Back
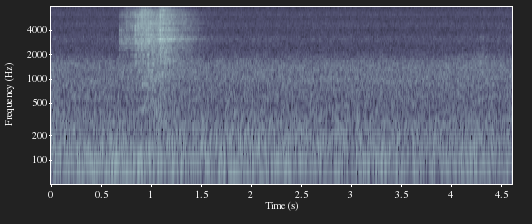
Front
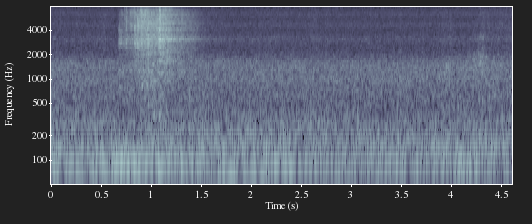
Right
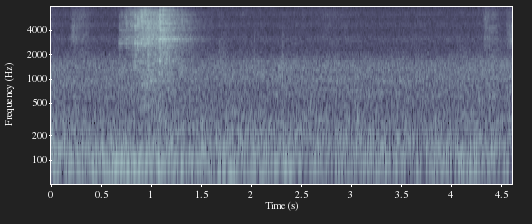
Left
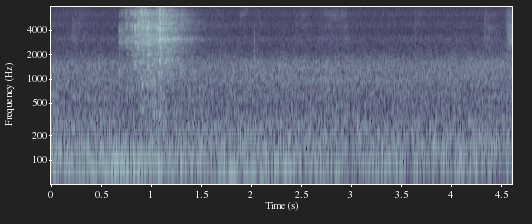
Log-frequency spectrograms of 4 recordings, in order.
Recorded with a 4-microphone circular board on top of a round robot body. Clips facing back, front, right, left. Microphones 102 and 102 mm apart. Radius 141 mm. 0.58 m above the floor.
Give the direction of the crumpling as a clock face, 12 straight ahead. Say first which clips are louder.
Front 1 dB, left 1 dB; 12 o'clock.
